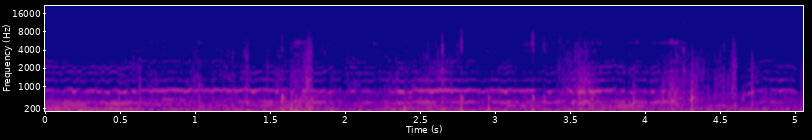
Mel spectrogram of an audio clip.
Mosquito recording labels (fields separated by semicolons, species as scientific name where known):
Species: Culex pipiens complex; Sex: female; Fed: unfed; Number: one; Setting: cup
